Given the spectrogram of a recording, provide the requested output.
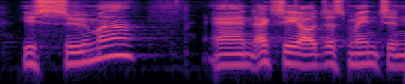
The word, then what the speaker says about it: Issuma: Issuma.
